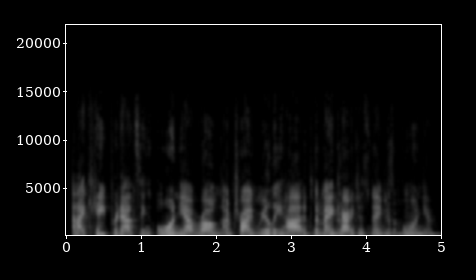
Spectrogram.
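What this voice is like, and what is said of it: Australian accent. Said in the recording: “it's hard with an Australian accent”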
